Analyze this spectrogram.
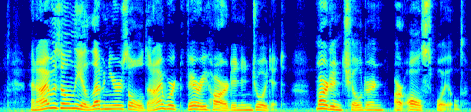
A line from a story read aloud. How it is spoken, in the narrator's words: stiffly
